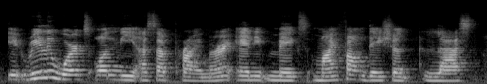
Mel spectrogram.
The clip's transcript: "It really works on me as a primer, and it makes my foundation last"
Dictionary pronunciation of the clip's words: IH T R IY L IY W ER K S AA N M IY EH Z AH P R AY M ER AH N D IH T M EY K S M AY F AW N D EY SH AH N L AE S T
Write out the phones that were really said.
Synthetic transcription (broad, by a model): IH T R IY L IY W ER K S AA N M IY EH S AH P R AY M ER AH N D IH T M EY K S M AY F AW N D EY SH AH N L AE S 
